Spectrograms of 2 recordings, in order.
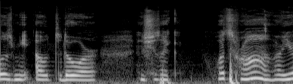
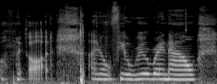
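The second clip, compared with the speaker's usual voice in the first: acted panicked voice; 4 dB quieter than usual. Recounting a derealization episode in front of the class, acting out past panic. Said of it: "I was like panicking".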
